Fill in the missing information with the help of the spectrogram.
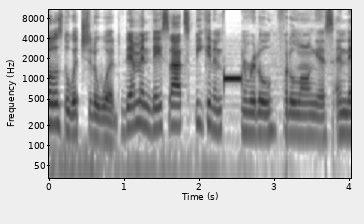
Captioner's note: beep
